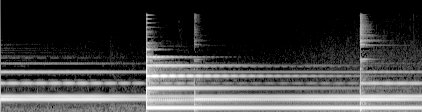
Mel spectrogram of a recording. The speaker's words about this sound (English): And it's really nice to kind of sit in the studio and, besides the banging and the grinding, to hear the bells sound every now and then.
